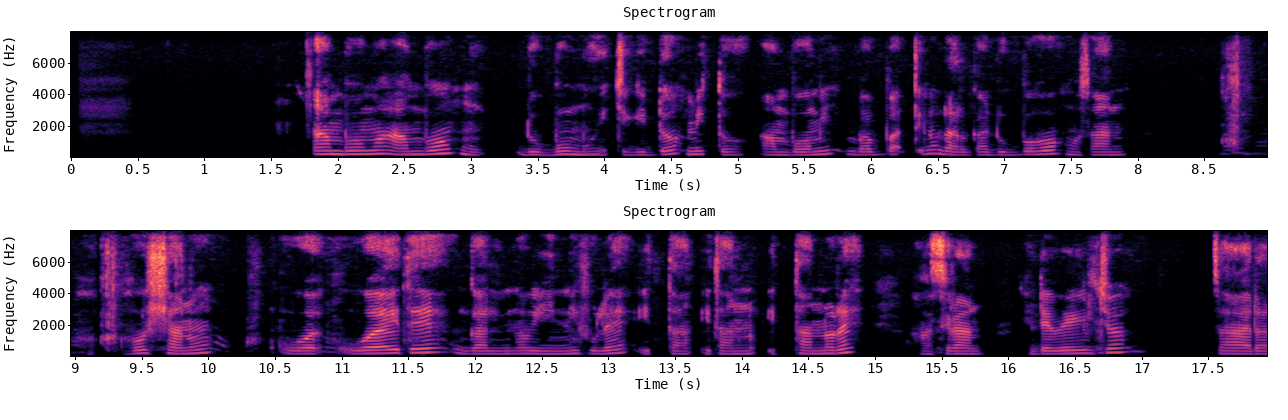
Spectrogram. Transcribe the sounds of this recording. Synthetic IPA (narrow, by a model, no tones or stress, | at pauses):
ɐmboːmɐːmboːm | d̪ʊbːʊmɔjɪt͡ʃʼːɪɡɪd̪ːɔmɪt̪ːɔɐmboːmɪbɐbːɐt̪ʼːɪnɔd̪ɐɾɡɐd̪ʊbːɔhɔhɔsɐn | hɔʃːɐnɔ | wɐjt̪ɛɡɐlːɪnɔwiːnːifʊlɛt̪ɐnɪt̪ːɐnːɔɾɛ | hɐsɪɾɐnɔ | hɛd̪ɛwɛɪlt͡ʃːɔ | sad̪ɐ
